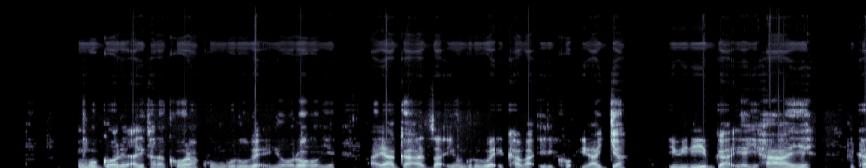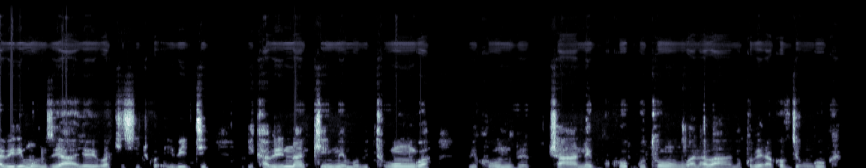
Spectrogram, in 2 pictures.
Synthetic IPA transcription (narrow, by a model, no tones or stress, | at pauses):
umuɡo̞ɾe̞ʔa̰ɾikaɾakʰo̞ɾakʰuːŋɡuɾuβe̞̰jo̞ɾo̞hje̞ | a̰jaɡazaʔijoŋɡuɾuβe̞ʔikʰaβa̰ʔiɾikʰo̞ʔiɾaɟa | iβiɾib̚ɡajajihaːje̞ | ikʰaβiɾimuːnzujaːjo̞juːβakʰiʃid͡ʒɡwe̞̰iβitʰiː | kʰaβiɾinakʰimŋe̞muβitʰuːŋɡwa | βikʰuːnze̞ | t͡ʃaːne̞koɡutʰuːŋɡwanaβaːn̥hukuβe̞ːɾako̞vjuːŋɡukʰḁ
